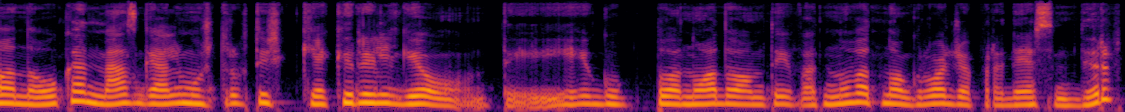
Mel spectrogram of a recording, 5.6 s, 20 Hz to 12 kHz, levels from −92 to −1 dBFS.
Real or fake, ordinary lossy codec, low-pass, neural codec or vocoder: real; Opus, 32 kbps; 10.8 kHz; none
